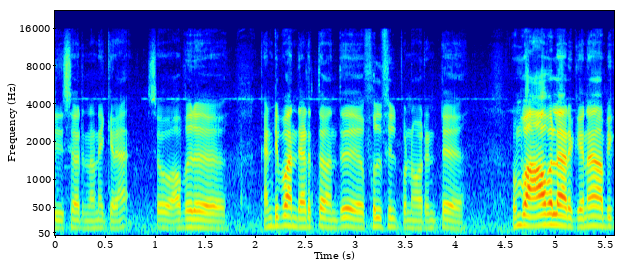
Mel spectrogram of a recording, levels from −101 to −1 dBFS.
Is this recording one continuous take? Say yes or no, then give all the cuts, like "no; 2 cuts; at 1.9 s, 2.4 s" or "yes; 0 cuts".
yes; 0 cuts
